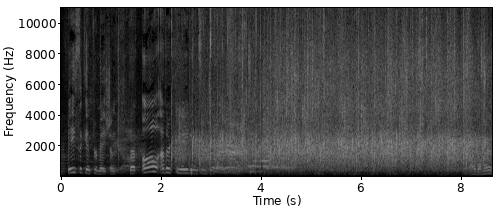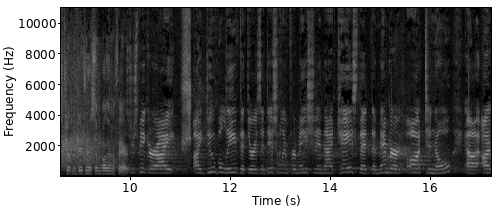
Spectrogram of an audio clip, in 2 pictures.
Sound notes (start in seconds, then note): 6.9 some Applause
